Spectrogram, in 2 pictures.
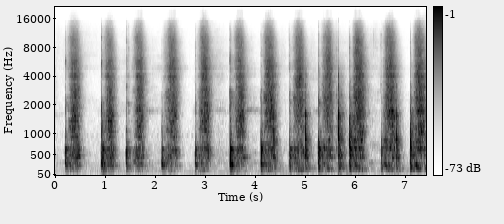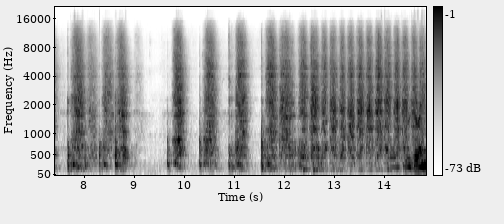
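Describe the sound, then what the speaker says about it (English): A hand rasp files a wooden board for a reloading bench. About a dozen distinct scraping strokes come at a steady pace, then quicken into fast, nearly continuous rubbing. The sound is close and moderately quiet. "I'll just have to take a little bit more off with the rasp"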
